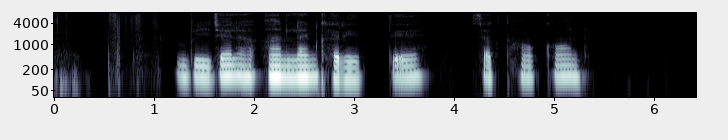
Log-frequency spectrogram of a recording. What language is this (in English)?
Chhattisgarhi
